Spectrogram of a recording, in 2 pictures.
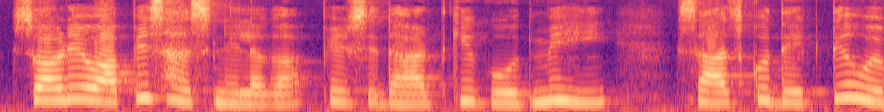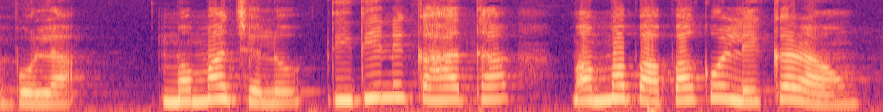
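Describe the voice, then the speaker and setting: A woman narrating an emotional story, reading it expressively as a storyteller. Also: high-pitched.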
